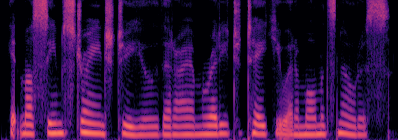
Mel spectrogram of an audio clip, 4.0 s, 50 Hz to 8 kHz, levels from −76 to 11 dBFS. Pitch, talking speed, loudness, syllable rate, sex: 185 Hz, 255 wpm, -20 LUFS, 5.8 syllables/s, female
